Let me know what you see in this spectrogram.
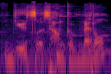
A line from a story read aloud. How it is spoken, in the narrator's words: grumbled the feller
